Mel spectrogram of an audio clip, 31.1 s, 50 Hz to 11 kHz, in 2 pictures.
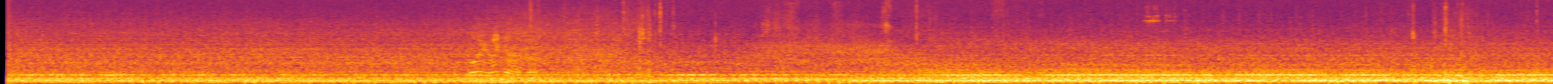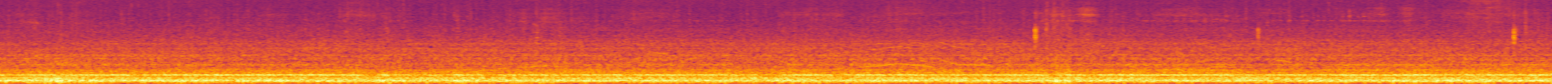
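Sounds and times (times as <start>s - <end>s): droning hum of moving car: 0.1s - 31.0s.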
